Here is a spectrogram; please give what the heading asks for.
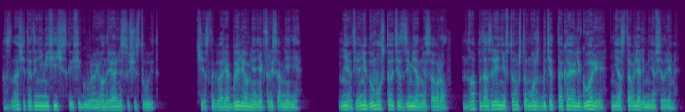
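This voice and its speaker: A man's voice: fairly low pitch, a little fast, darkish tone. A man narrating a first-person audiobook in a wry, matter-of-fact way.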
